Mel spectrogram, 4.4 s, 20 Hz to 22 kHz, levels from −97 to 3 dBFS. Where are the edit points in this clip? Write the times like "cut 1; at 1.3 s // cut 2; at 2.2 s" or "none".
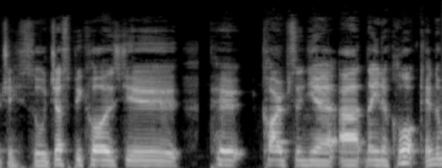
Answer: cut 1; at 2.0 s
